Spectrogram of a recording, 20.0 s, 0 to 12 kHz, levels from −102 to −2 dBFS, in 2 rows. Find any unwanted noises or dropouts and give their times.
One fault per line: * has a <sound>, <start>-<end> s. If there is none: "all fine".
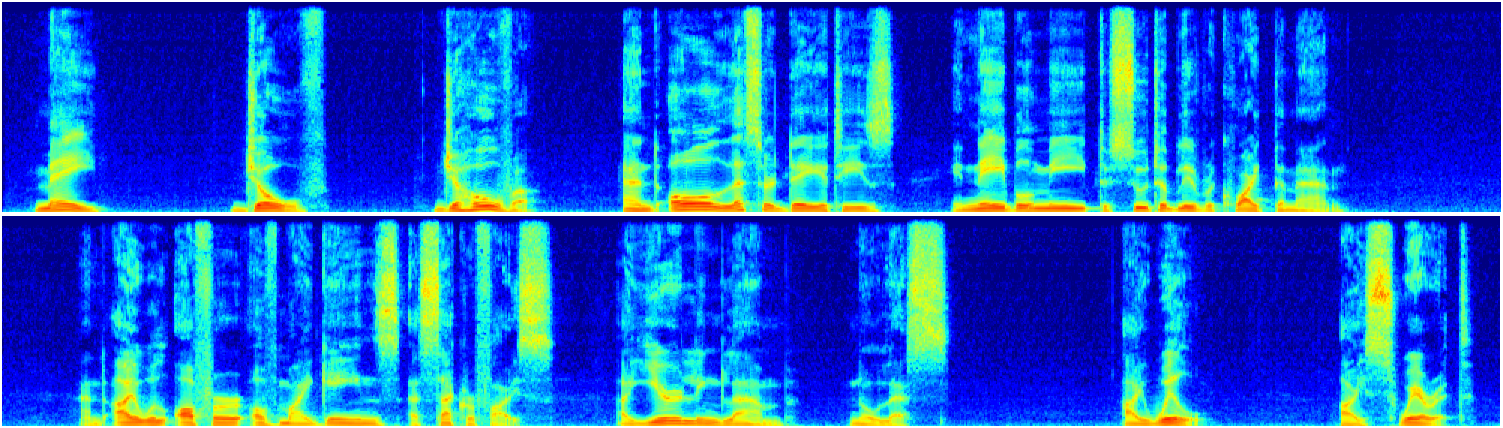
all fine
